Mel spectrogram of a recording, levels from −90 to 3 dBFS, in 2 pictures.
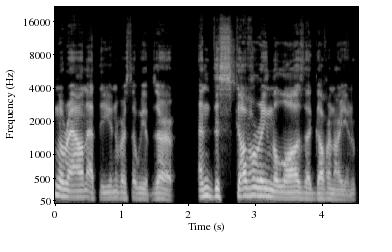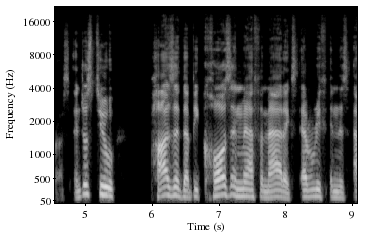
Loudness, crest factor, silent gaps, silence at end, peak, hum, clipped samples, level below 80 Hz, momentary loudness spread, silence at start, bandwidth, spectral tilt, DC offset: -19 LUFS; 14 dB; 1.99-2.08 s, 5.74-5.78 s, 5.85-5.89 s; 0 s; -4 dBFS; none; under 0.1%; -60 dBFS; 11 LU; 0 s; 18 kHz; -5 dB/octave; under 0.1%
